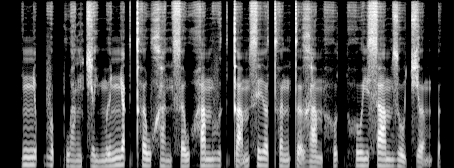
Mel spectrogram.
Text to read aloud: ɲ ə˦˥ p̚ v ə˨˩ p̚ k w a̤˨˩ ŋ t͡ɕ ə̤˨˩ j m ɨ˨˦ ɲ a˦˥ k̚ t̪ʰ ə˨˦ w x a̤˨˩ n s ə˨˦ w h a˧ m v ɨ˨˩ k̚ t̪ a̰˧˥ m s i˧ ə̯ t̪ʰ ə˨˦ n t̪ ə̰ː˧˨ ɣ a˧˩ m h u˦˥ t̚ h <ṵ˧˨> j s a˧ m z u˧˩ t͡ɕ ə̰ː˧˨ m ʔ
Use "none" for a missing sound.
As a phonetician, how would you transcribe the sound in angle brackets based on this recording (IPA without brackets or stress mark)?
u˧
